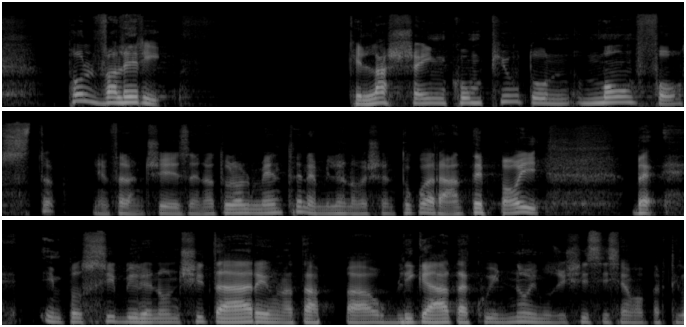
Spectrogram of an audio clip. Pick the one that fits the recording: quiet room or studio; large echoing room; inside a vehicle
large echoing room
